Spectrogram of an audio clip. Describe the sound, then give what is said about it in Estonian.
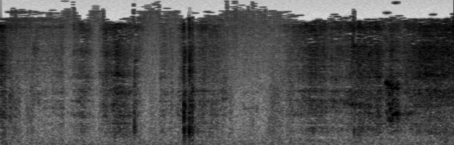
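A child drags a wooden chair across the floor, which scrapes and rumbles in an uneven, continuous drag, with a couple of louder knocks and bumps along the way. “Kuule, ära sõida sellega mööda tubaringi, tegelikult.”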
